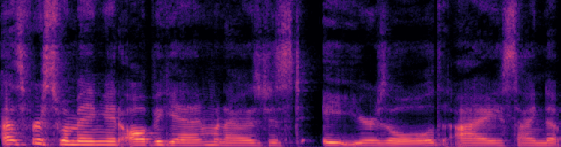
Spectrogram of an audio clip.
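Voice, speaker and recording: A woman speaks at a fairly quick pace with an American accent. She has an ordinary speaking voice, a fairly low pitch and ordinary pitch variation. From US South, Virginia (Waynesboro). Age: 20s. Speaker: college student and swimmer. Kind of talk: self-introduction presentation. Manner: casual, upbeat.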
